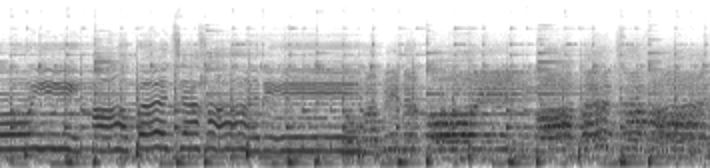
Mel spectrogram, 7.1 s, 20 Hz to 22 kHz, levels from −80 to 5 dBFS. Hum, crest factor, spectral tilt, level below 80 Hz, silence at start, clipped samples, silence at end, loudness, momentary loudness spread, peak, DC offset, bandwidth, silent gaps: none; 14 dB; -5.5 dB/octave; -54 dBFS; 0 s; under 0.1%; 0 s; -15 LUFS; 5 LU; -2 dBFS; under 0.1%; 12.5 kHz; none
